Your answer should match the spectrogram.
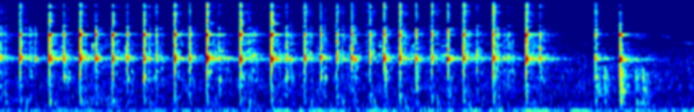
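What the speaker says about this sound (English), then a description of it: "Gonna whisk it all through." A fork whisks lemon juice and oil in a bowl, producing a quick, steady run of bright metallic clicks that slows and stops near the end, heard alone with no talk.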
